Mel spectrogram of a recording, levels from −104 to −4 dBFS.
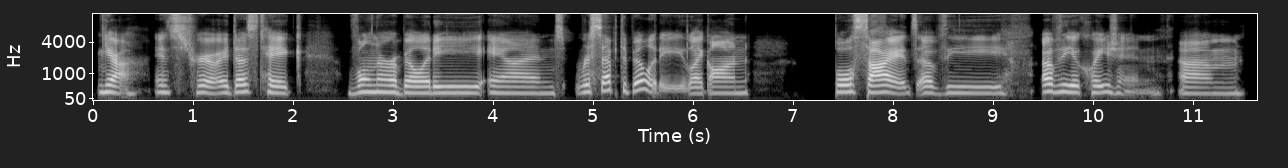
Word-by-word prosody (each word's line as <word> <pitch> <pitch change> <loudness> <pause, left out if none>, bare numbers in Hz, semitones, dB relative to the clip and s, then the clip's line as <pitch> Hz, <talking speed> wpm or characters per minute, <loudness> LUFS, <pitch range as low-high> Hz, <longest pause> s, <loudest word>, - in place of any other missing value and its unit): Yeah, 230 -4 +3 0.2
it's 225 0 -1
true. 220 -2 0
It 210 +2 -1
does 235 +1 +2
take 210 -4 0 0.4
vulnerability 210 -2 -1
and 205 -2 -4
receptibility, 255 - 0
like, 195 0 -2
on 205 0 -1 0.9
both 235 +1 +2
sides 225 -4 +7
of 205 -3 -4
the 205 -1 -9 0.4
of 250 0 +4
the 240 -1 -1
equation. 220 -1 -7 0.2
Um, 195 -1 -5
210 Hz, 100 wpm, -23 LUFS, 200-230 Hz, 0.9 s, sides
